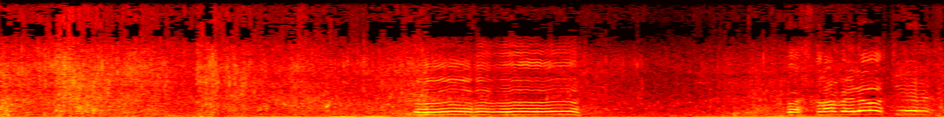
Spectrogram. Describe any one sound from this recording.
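Water rushes and splashes down a slide.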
